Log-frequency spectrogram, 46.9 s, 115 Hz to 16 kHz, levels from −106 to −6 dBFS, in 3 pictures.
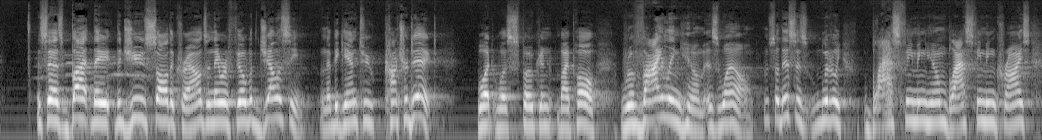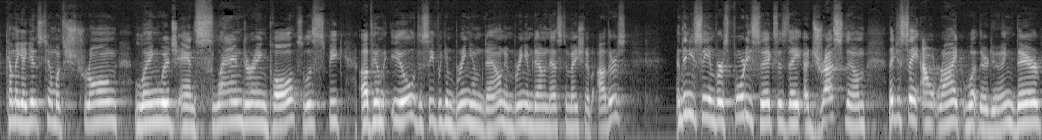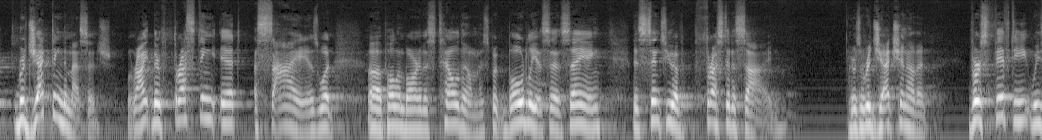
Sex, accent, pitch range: male, American, 185-220 Hz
